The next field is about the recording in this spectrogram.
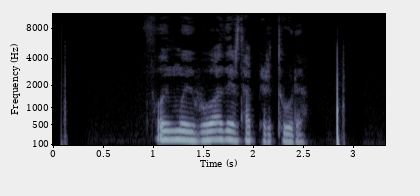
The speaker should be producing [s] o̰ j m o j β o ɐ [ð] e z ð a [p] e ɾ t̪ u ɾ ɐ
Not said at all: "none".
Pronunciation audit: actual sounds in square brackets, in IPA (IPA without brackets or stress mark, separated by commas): f, ð, p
